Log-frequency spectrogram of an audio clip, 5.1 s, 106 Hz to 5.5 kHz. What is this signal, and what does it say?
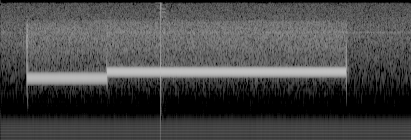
Two-tone page, heard as a one-second tone, then a three-second tone, about 620 then 730 Hz. It is heard from 0.3 to 4.3 s.
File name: Stanhope FD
